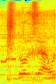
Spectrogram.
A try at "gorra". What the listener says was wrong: With the R. Roll your R's.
